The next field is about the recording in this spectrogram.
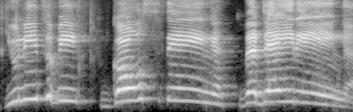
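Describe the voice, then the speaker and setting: A woman's voice: high-pitched, expressive, slow pace, a bit bright. A woman giving a casual psychic tarot reading, brash and profane, with a sassy, emphatic way of talking. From Haitian family. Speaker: psychic reader.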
